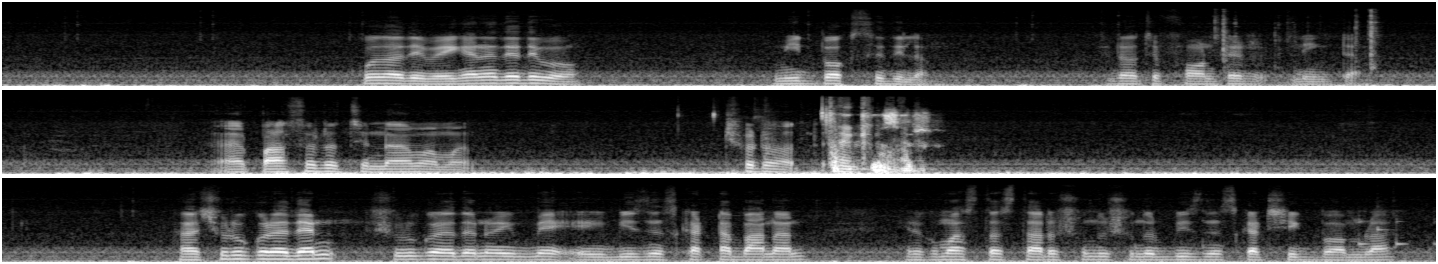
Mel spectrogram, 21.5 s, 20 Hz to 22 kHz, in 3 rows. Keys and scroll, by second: 6.1 ctrl+v, 6.7 ctrl+Return.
